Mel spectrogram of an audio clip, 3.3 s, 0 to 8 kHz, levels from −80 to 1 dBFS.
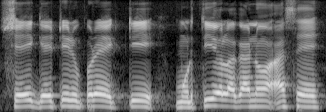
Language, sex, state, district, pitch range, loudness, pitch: Bengali, male, Assam, Hailakandi, 150-160 Hz, -14 LUFS, 155 Hz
